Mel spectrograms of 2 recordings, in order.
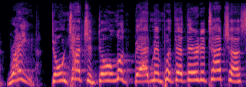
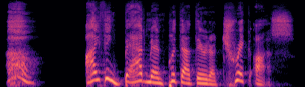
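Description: First: Mock alarm. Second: Put-on high, slow child voice; little girl voice. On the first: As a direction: warn like it's a spooky game. Mock warning game with kids. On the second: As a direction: explain it like a wide-eyed kid. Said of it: "And she said".

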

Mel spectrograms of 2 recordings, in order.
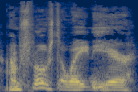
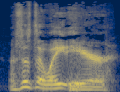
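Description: First: Lightly voiced dwarf, grudging; grudging dwarf mutter. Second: Higher, louder dwarf insisting; insistent dwarf. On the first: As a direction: say it to himself, unsure. Dwarf hesitates, repeats himself. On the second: Acted. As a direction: press the point, louder. Dwarf repeats, more insistent.

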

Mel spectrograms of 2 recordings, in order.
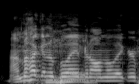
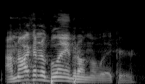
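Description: First: "not" stressed, a little louder and fast; faster, firmer second take; emphatic repeat. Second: Said in the usual way. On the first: Real, not acted. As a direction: insist the line again, leaning on "not". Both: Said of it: "repeated with emphasis".

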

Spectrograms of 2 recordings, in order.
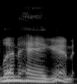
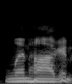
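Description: First: "Lindhagen" said as lin-HAY-gen; mispronounced surname. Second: "Lindhagen" said as lin-HAH-gen; corrected surname. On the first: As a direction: say "Lindhagen" with a long AY in the middle. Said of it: "the cops like, "Who's David?". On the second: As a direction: say "Lindhagen" with an open AH in the middle. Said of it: "And they're just like". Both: Retold or imitated.

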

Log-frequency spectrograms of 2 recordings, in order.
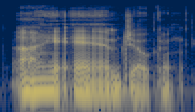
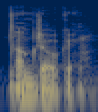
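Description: First: "am" spelled out in full and leaned on; stress on AM. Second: Said in the usual way. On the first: Real, not acted. Podcaster takes back a jab at the comic, stressing "am". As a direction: insist on the word "am". Repeats the disclaimer with emphasis.

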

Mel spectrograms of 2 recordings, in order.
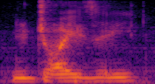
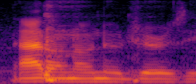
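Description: First: "Jersey" said as "Joisey"; New Jersey accent. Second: Said in the usual way. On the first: Shown as a demonstration. Friends sampling regional accents, "Jersey" as mock "Joisey". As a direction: turn the "er" in "Jersey" into "oy". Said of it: "You hear that sometimes".

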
